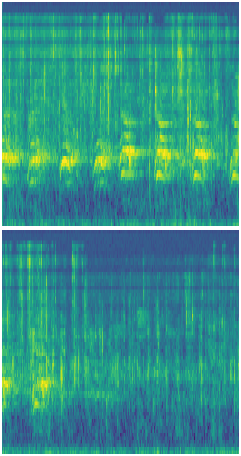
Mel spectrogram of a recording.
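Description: A bird, faint, calling about nine short calls at about two a second; the series stops about four seconds in.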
